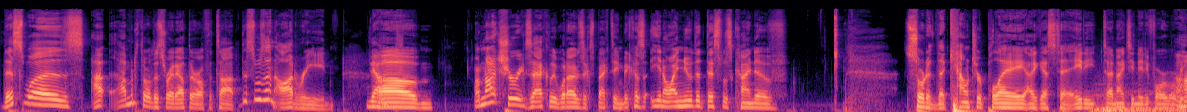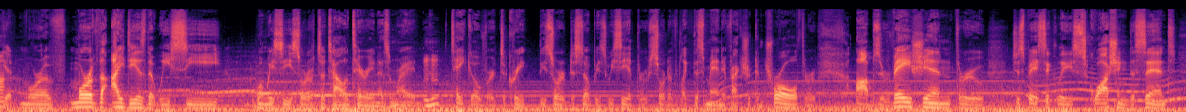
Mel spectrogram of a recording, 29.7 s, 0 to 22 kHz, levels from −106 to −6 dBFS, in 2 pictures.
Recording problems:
low rumble; noticeable; from 14 s on; 10 dB below the speech

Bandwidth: 16 kHz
